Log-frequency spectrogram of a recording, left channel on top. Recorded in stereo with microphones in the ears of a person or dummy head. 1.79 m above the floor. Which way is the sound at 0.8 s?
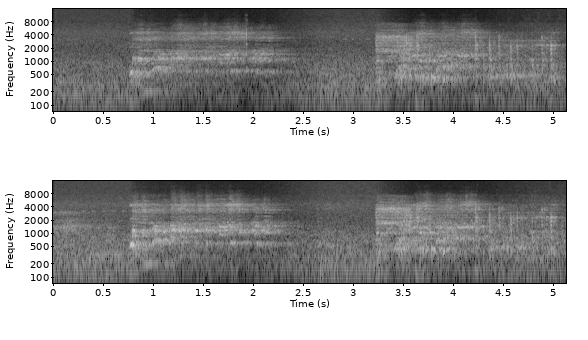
35° right (ahead or behind).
